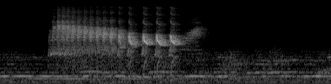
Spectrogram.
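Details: At dawn, a White-rumped shama gives a loud, high burst of rapid, stuttering notes, about six in a second and a half, over a faint low hum.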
